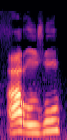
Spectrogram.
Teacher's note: रा साकिन से पहले ज़बर है तो रा साकिन को मोटा पढ़ेंगे।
